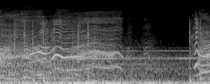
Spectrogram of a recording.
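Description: Cartoon goose-like honking: wavering, warbling honks that bend up and down, ending in one long held note, over a low rumble.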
